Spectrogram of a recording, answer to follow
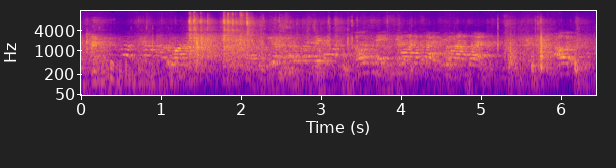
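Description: Men's voices talking over one another, unclear and without words that can be made out. A few sharp knocks come about a second and a half in.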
